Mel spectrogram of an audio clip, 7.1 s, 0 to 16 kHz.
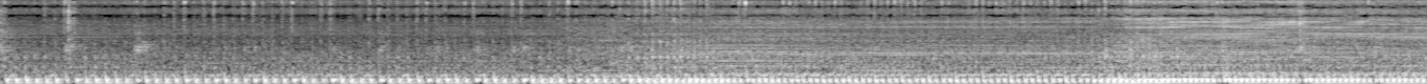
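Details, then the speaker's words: Properly maintained 1963 John Deere 1010 tractor in first gear at about 1,000 RPM. A steady engine thrum with a mild, even gear whine rising slightly as it pulls: normal transmission noise. "so there you have it 1963 properly maintained noise level out of the transmission in first second and third and reverse"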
